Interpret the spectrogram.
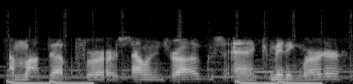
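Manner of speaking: ordinary talk, nothing marked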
